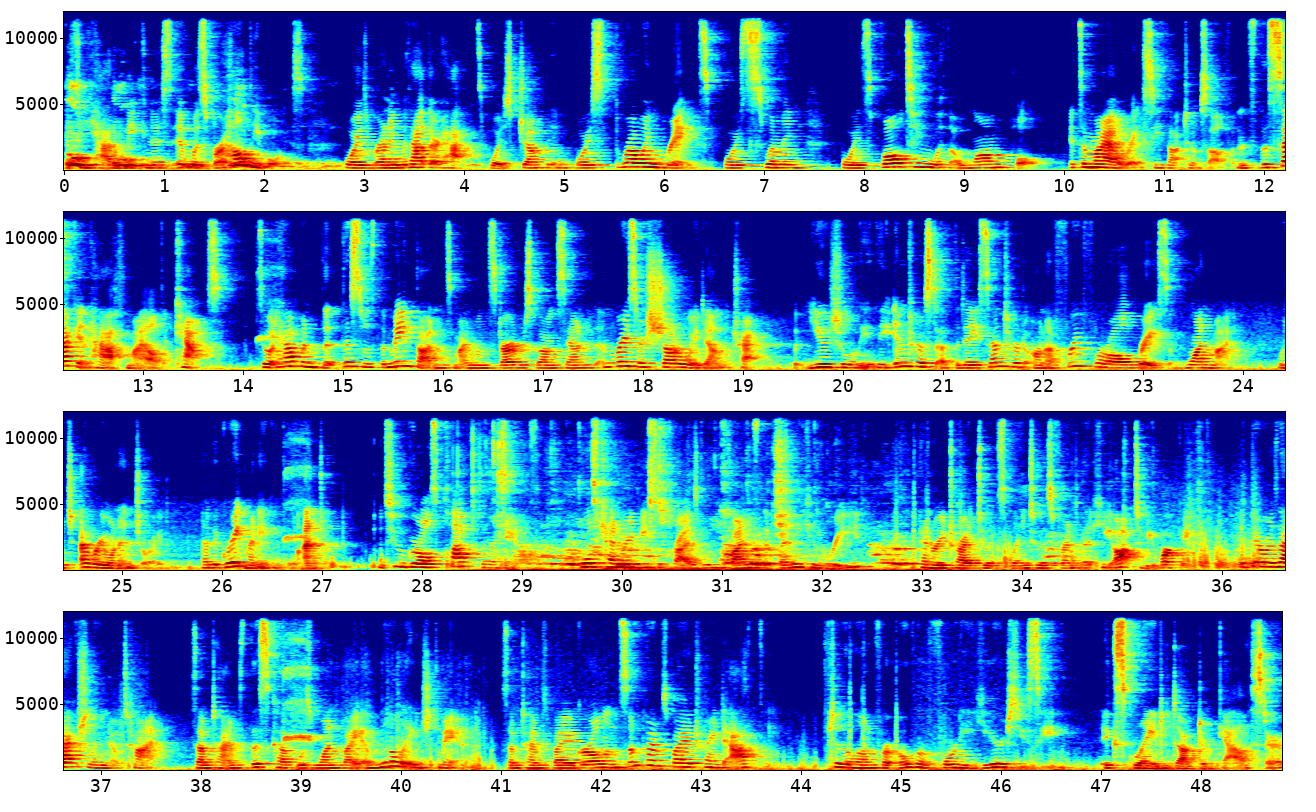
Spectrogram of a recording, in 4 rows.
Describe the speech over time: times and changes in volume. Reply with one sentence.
The talking can be heard from 0.0 to 48.7 s, at a steady volume.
